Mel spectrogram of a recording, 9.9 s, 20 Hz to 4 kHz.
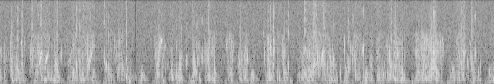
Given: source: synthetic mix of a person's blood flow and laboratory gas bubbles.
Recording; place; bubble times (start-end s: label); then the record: Doppler ultrasound of blood flow; precordium
0.00-0.52 s: bubbles
0.57-1.27 s: bubbles
1.34-1.92 s: bubbles
2.06-2.65 s: bubbles
3.08-3.68 s: bubbles
3.71-3.77 s: bubbles
3.85-4.33 s: bubbles
4.52-4.69 s: bubbles
4.74-5.10 s: bubbles
5.25-5.82 s: bubbles
5.98-6.75 s: bubbles
6.78-7.47 s: bubbles
7.50-8.13 s: bubbles
8.29-8.88 s: bubbles
8.98-9.64 s: bubbles
9.82-9.90 s: bubbles
From the record:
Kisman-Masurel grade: 343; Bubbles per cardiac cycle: rolling drumbeat, 9 or more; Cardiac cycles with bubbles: 100%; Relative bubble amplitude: loud (0.450 to 0.775); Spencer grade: 3 (all of the cardiac periods contain showers or single bubble signals, but not dominating or overriding the cardiac motion signals); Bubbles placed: anywhere in the cardiac cycle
